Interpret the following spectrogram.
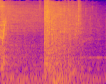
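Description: Anime fight sound effect: a heavy punch impact with a crashing, shattering burst about a second in, over background music.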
